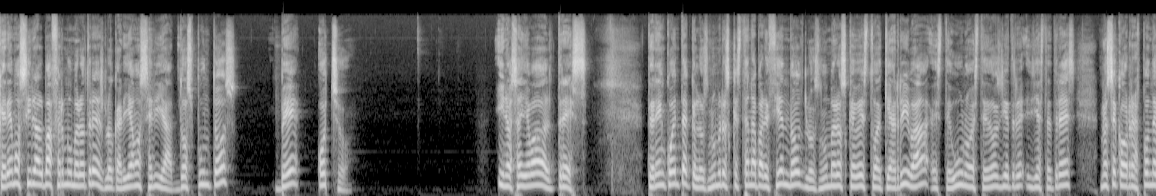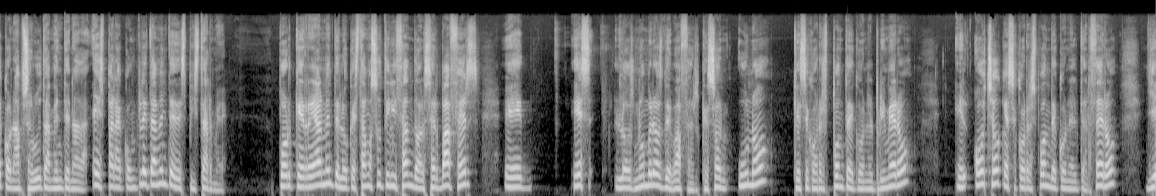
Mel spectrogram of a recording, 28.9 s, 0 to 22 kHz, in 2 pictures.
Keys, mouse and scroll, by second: 2.5 typing, 21.4-22.4 typing.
